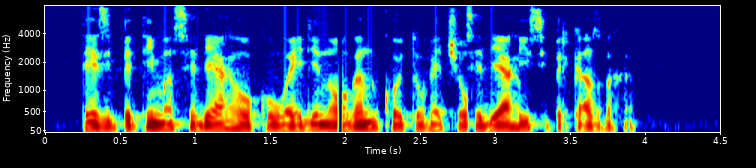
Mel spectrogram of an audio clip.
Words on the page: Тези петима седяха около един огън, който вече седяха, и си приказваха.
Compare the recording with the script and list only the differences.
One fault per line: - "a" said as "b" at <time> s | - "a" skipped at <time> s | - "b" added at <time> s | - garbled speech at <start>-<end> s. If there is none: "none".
none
